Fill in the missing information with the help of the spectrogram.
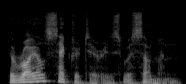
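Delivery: ordinary delivery, nothing marked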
